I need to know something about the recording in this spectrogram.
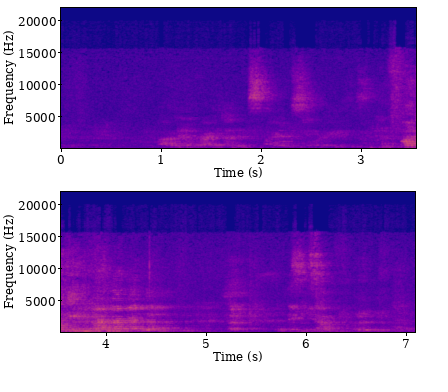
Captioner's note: laughs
